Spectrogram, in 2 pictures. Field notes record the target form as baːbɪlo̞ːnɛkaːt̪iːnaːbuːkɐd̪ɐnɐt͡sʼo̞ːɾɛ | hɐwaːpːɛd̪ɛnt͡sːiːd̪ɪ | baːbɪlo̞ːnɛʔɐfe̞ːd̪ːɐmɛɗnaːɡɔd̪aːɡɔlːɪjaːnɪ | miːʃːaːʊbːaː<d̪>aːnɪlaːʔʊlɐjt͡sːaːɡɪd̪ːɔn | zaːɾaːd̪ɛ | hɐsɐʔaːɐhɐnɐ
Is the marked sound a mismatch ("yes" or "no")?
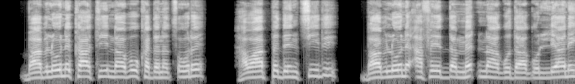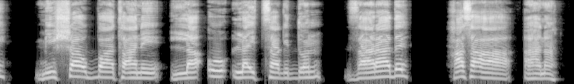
yes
